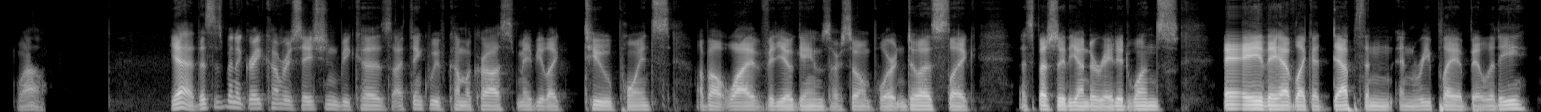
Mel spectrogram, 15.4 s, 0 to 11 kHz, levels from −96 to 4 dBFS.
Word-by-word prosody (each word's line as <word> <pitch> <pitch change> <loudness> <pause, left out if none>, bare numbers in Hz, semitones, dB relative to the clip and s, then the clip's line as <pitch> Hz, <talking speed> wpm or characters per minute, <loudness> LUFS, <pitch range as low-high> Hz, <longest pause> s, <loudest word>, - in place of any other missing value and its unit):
Wow. 90 -3 -12 1.2
Yeah, - - +3
this 125 +1 -6
has 155 - -15
been 160 -2 -7
a 140 - -5
great 130 0 -6
conversation 115 -3 -8
because 100 -1 -7
I - - -8
think 110 +3 -9
we've 105 -5 -6
come 105 -2 -6
across 95 0 -4
maybe 100 0 -7
like 90 -3 -5 0.2
2 105 -3 -1
points 100 +1 -7 0.3
about 95 -3 -2
why 95 0 +2
video 95 +2 -1
games 95 -1 -3
are 85 0 -8
so 95 +3 -4
important 90 +1 -4
to 100 -1 +2
us, 95 -2 +1
like, 90 -3 -1 0.4
especially 100 0 +2
the 100 +1 +3
underrated 95 -1 +3
ones. 100 -2 0 0.5
A, 115 -1 +9
they 105 0 +7
have 105 -1 +6
like 100 -2 +3
a 95 - 0
depth 105 +4 +2
and 95 -1 -1
and 95 -1 -5
replayability, 100 +3 -1
100 Hz, 160 wpm, -23 LUFS, 95-105 Hz, 1.2 s, A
